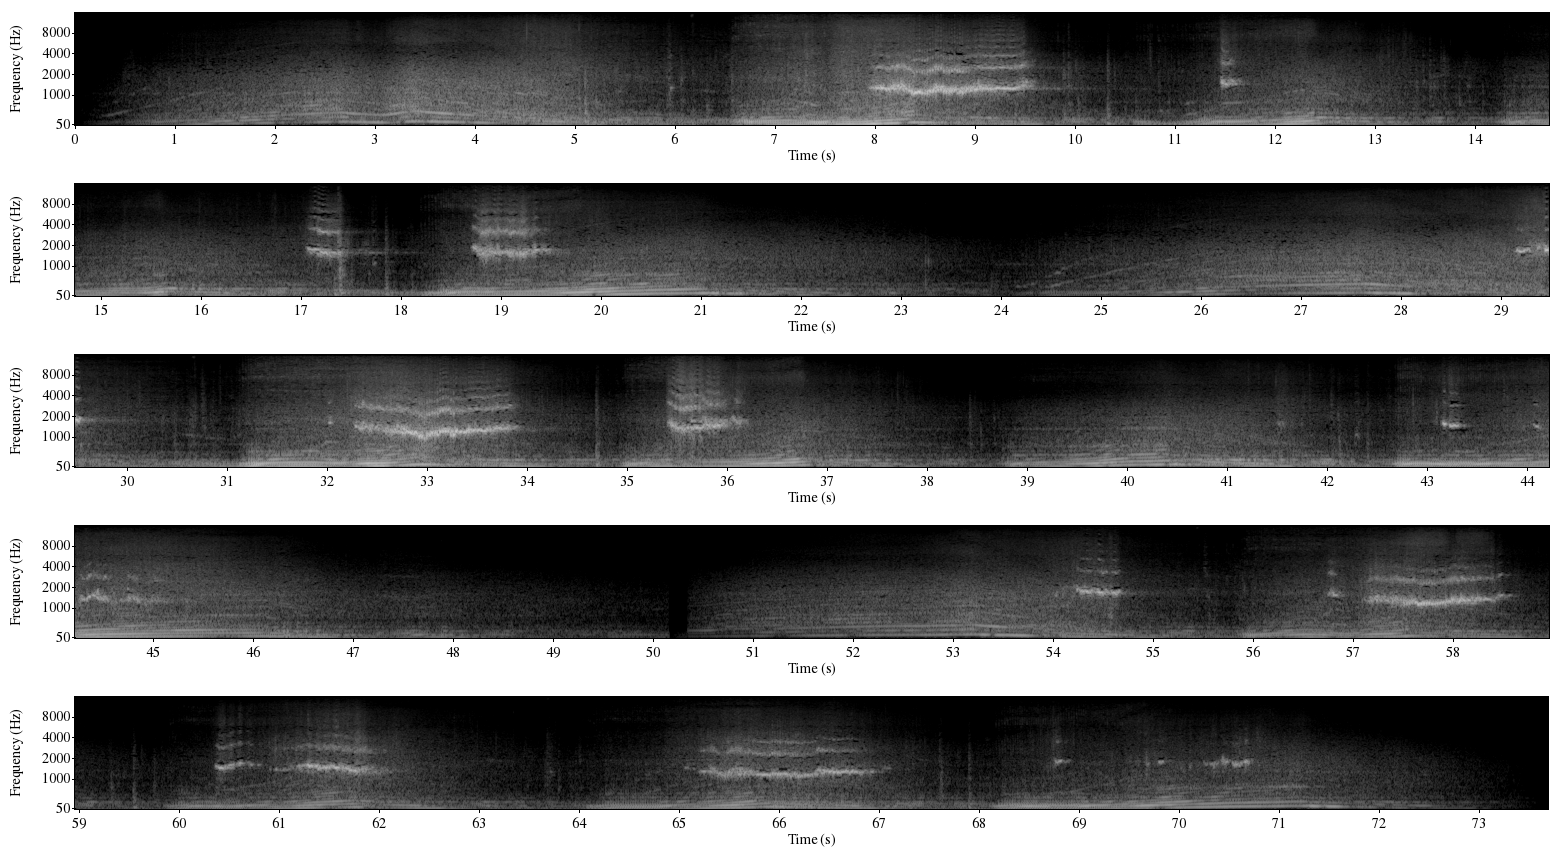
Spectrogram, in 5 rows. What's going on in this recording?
Henkilöauto, jarrutuksia, jarrutus / A car braking, screechy brakings on asphalt, Saab Gli, a 1984 model
Saab 900 Gli, vm 1984. Kirskuvia jarrutuksia asfaltilla.
Paikka/Place: Suomi / Finland / Vihti
Aika/Date: 06.03.1984
Auto, Autoilu, Autot, Brakes, Cars, Field-Recording, Finland, Finnish-Broadcasting-Company, Jarrut, Motoring, Soundfx, Suomi, Tehosteet, Yle, Yleisradio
